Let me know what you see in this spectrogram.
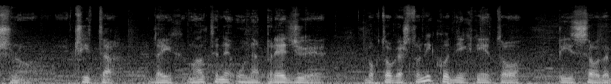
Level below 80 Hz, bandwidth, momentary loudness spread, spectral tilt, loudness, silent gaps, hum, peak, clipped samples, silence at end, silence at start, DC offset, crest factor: -34 dBFS; 17 kHz; 10 LU; -5.5 dB/octave; -25 LUFS; none; none; -6 dBFS; under 0.1%; 0 s; 0 s; under 0.1%; 16 dB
